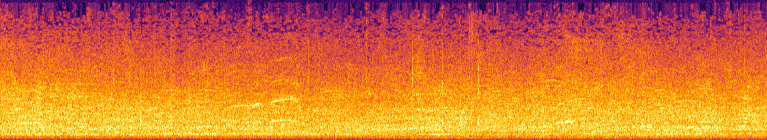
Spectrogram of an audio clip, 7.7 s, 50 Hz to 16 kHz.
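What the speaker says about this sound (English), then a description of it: "And this crowd is buzzing over that." A wrestling arena crowd in the WWE 2K25 video game buzzes as a steady, dense wash of murmuring and cheering, continuous and even in level throughout with no single voice standing out.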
